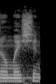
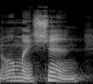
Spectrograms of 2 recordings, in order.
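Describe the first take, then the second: First: The phrase is said quickly, run together. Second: The phrase is said at a slower pace.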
